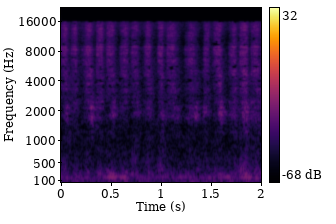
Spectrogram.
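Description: Colored pencil shading on paper: the lead scratching in quick, even back-and-forth strokes. Faint.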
